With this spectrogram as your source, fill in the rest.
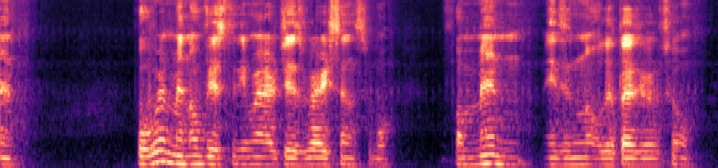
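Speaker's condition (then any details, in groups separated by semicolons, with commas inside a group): Brain injury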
